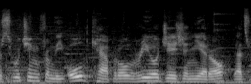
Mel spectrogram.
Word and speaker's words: Rio de Janeiro: from the old capital rio de janeiro that's right it's pronounced rio de janeiro not rio de janeiro get it right we're not in mexico this is portuguese we did that wrong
